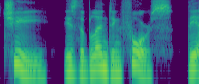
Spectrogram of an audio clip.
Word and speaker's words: qi: The vital breath, Chi, pronounced Chee, is the blending force, the active mixing of these poles that produces a living balance.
